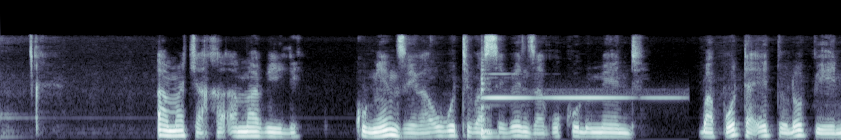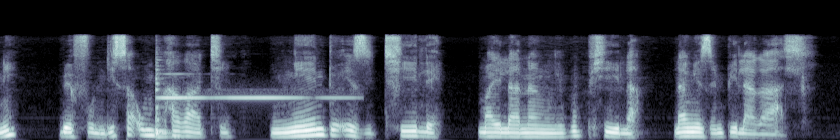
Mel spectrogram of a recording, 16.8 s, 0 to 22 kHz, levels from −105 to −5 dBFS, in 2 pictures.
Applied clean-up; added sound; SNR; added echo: none; Acoustic guitar; 6 dB; none.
